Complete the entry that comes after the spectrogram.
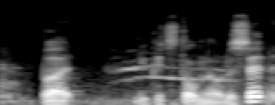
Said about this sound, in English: that's my cat that you're hearing in the background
